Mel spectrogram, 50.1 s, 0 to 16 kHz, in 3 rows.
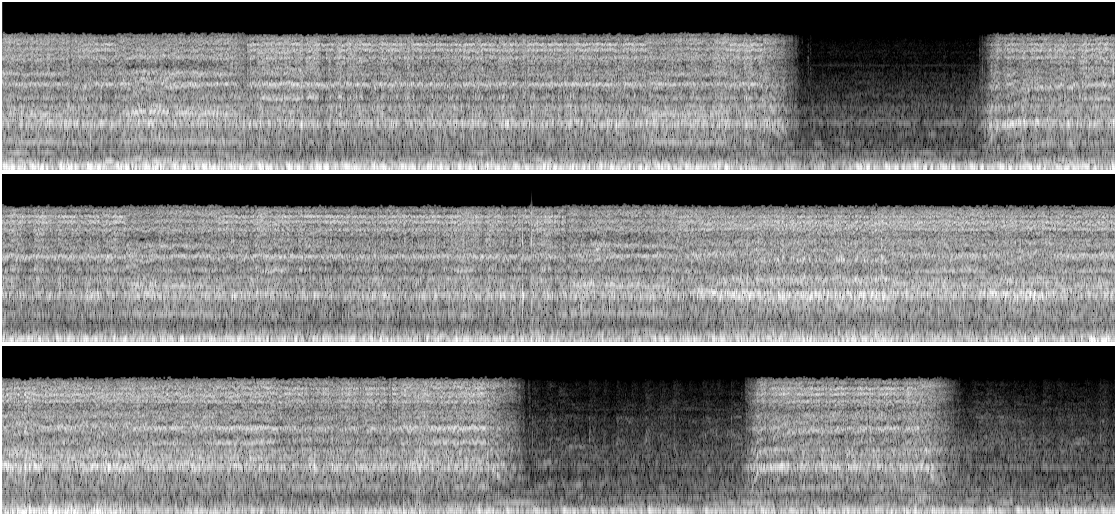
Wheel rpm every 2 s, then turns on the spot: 160, 160, 160, 160, 160, 130, 10, 70, 160, 160, 160, 160, 160, 160, 160, 160, 160, 160, 160, 160, 60, 0, 90, 100, 0.
none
